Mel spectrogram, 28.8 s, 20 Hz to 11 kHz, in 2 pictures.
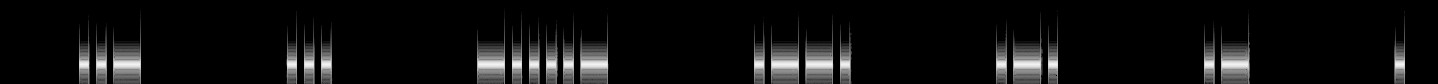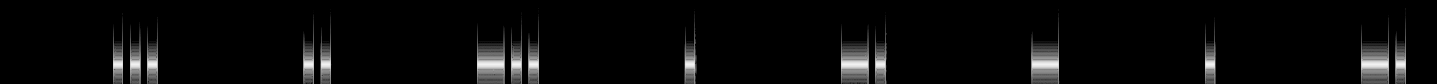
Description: Morse code, heard as a keyed tone, about 14 wpm, spaced as for 5 wpm, 800 Hz. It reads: US-PRAESIDENTEN
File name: Morsekurs / Witze / Witz 25. August 2026 25 F70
